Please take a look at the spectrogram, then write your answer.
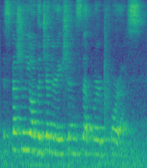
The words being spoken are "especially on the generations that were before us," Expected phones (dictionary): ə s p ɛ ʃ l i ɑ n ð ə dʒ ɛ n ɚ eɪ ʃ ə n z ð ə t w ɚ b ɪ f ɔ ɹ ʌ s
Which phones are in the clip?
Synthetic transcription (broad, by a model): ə s p ɛ ʃ l i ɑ n ð ə dʒ ɛ n ɚ eɪ ʃ ə n z ð ə t w ɚ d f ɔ ɹ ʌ s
